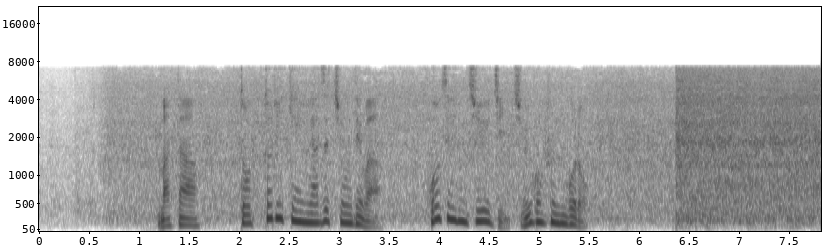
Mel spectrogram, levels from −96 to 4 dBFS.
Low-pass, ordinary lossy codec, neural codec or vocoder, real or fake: 7.2 kHz; none; vocoder, 44.1 kHz, 80 mel bands, Vocos; fake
